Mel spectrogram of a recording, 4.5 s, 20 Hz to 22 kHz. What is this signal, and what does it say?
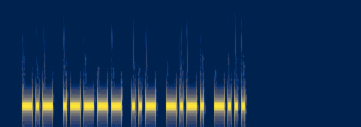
Morse code, heard as a keyed tone, about 27 wpm, 700 Hz. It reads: K1UCB
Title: USA Call Signs - 5 Characters - Repeated 2x - 28wpm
